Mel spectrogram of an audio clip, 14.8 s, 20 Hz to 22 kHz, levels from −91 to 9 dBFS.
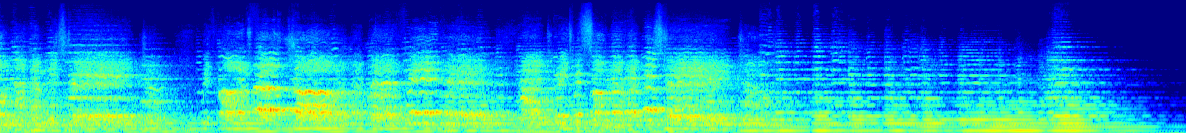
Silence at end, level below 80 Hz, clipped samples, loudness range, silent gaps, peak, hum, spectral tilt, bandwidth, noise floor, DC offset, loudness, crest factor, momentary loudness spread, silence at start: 0.1 s; -48 dBFS; under 0.1%; 8 LU; none; -6 dBFS; none; -6 dB/octave; 15.5 kHz; -49 dBFS; 0.3%; -26 LUFS; 20 dB; 13 LU; 0 s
